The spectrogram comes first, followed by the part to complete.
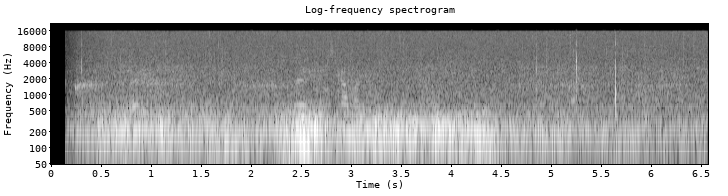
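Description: Thunder rumbling low, swelling to its loudest about two and a half seconds in and then fading. A few faint clicks come near the end.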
